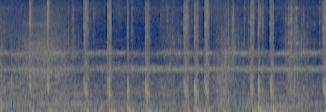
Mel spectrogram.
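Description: A horse in the video game Oblivion clip-clops along at a steady walking rhythm; the hoofbeats sound quiet and even over a faint background hum.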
